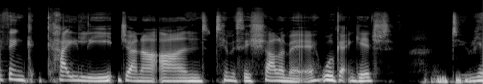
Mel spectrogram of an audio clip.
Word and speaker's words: Chalamet: this time last year, I did not know how to say Shalomé. Shalom. Do you know what I mean? All I saw was Timothy Calmott or something like that.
